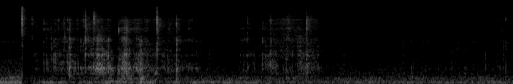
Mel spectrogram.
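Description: Crinkling of a dipping-sauce cup's peeled foil lid and the paper wrapping as they are handled, in short crackles for about three seconds, then only faint room noise.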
